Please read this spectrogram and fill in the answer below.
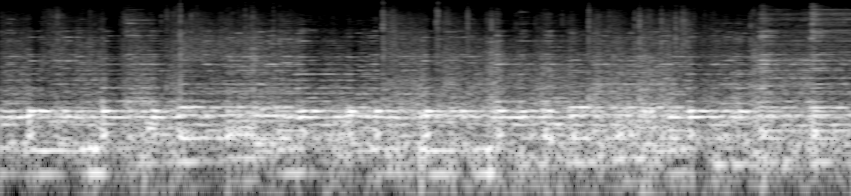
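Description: Russian folk dance music led by fiddle and accordion, with a few sharp taps over it.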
